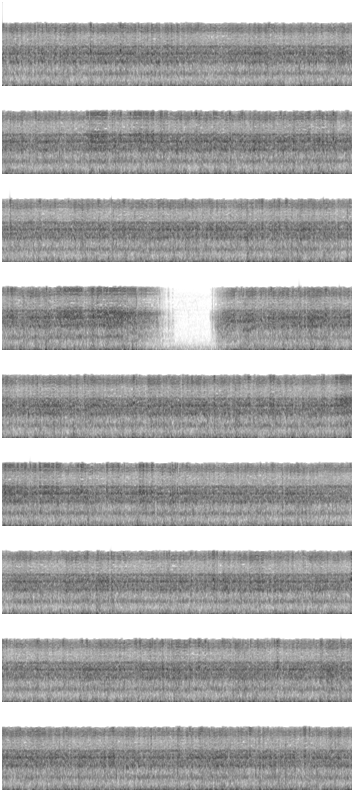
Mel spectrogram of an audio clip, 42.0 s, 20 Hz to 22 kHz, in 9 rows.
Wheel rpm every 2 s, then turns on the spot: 160, 160, 160, 160, 170, 160, 160, 140, 70, 160, 160, 160, 160, 160, 160, 160, 160, 160, 160, 160, 160.
none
